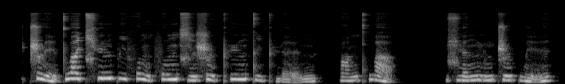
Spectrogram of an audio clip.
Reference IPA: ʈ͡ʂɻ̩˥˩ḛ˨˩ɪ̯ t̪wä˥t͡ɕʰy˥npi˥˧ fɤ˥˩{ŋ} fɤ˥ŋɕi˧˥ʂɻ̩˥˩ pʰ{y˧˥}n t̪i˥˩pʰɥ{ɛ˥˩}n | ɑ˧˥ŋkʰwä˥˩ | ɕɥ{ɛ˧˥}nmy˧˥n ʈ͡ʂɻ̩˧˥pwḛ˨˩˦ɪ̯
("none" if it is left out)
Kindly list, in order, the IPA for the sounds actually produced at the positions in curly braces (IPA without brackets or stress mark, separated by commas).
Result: ŋ, y˥, ɛ̰˨˩˦, ɛ˧˥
